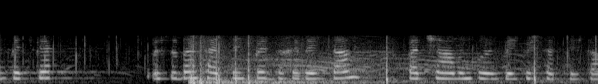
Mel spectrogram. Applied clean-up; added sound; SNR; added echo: none; Crowd / Fireworks; 6 dB; reverberation time 1.4 s.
